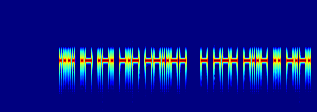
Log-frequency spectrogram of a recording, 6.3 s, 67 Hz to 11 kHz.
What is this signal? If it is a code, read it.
Morse code, heard as a keyed tone, about 28 wpm, 700 Hz. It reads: HARK, TOXIC
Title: Pangram Challenge v2 - 28wpm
